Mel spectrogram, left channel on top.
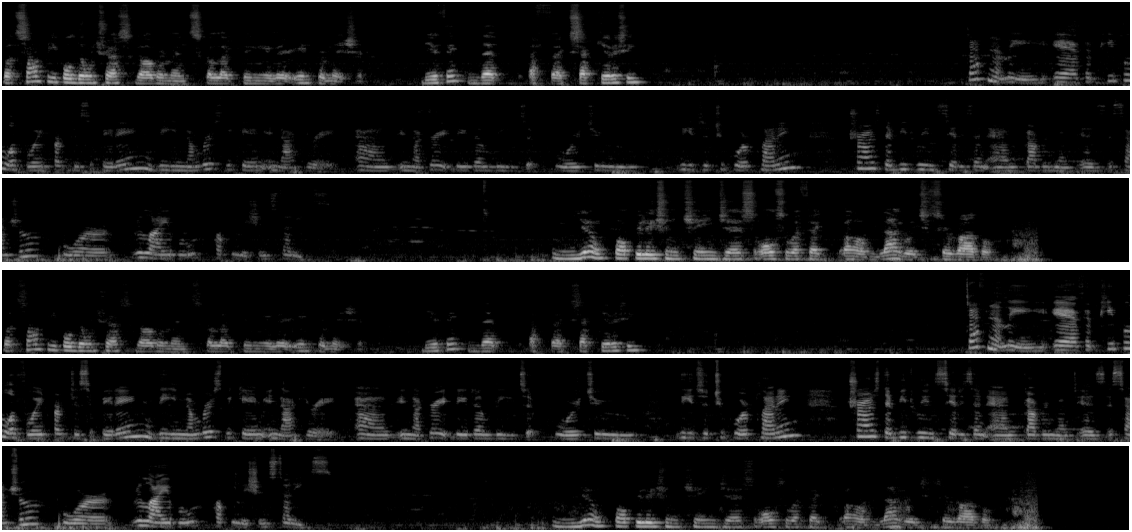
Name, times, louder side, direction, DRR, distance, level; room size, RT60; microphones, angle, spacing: voice 1, 0.0-3.6 4.2-5.0 5.3-6.4 28.1-32.5, left 5 dB, 70° left, 0.3 m, -30 dB
voice 2, 9.6-17.6 18.0-22.2 22.5-25.6 27.8-27.9 28.3-28.4 31.1-31.3 31.5-32.2 32.6-32.9, right 5 dB, 85° right, 0.4 m, -37 dB
5.1 x 2.3 x 2.8 m
head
